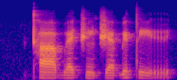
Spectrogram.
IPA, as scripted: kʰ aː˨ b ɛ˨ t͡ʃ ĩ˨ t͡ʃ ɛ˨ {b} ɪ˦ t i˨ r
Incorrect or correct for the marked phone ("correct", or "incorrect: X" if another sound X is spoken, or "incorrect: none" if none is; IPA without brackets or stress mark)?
incorrect: ɓ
